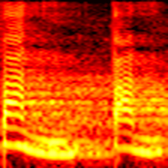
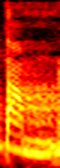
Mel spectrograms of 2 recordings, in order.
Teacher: Tapi idghamnya idgham bigunah memakai dengung teman-teman. Tanwin fathah menghadapi mim idgham bigunah.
